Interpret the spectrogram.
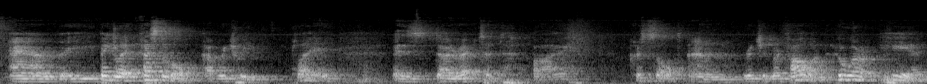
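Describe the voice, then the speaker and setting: Amid noticeable background noise and audible room echo, a man of medium pitch speaks at a very slow pace with lively intonation. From Scotland. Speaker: band leader and composer. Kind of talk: concert introduction. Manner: jokey, relaxed.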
